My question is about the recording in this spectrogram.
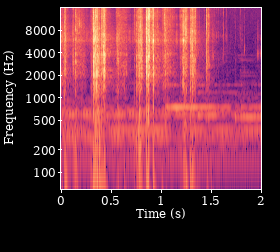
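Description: Pepper mill grinding peppercorns over a bowl: a few sharp crunching cracks about half a second apart, over steady background music.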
